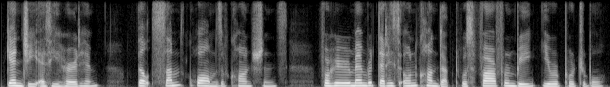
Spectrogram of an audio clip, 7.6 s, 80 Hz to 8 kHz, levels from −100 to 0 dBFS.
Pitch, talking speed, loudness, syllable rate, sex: 215 Hz, 175 wpm, -18 LUFS, 5.0 syllables/s, female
